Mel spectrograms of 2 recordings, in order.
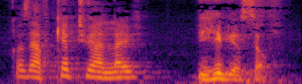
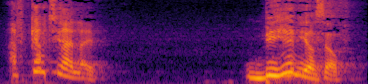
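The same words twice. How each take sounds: First: Said in the usual way. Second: High, loud acted rebuke; forceful warning. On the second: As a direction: repeat the warning with force, louder on the last words. God's warning repeated with force.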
